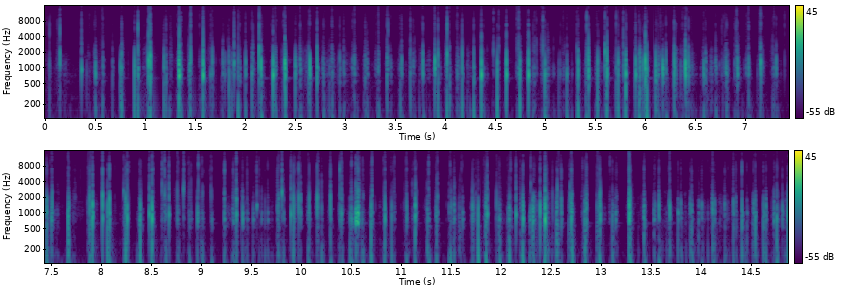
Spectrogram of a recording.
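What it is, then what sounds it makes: Tape-covered microphone scratched. Short fingernails and fingertips of both hands scratch and rub clear, crinkly scotch tape wrapped over the metal grille of a small handheld Zoom recorder's microphone capsule, its taped head hollow and palm-sized. The result is a dense, continuous stream of rapid, crackling scratches and rustles centered in the midrange, with a dry close-up texture and very short decays, rising and falling in loudness throughout.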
